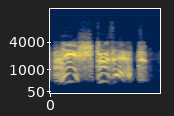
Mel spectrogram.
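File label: attack position, mood high, Hungarian; War Thunder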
